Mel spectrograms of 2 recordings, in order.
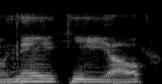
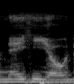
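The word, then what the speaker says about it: nēhiyaw: regions I'm familiar with, if there's 3 syllables, so nehio or nehio, depending on the region you're in, you come back from the right side and you go 1, 2, and then this syllable is stressed.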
